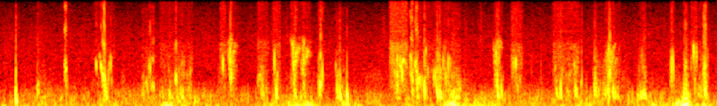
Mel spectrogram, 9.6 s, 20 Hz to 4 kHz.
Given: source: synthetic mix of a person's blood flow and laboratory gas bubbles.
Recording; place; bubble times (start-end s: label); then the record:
Doppler ultrasound of blood flow; subclavian vein
0.48-0.54 s: bubbles
0.85-0.92 s: bubbles
1.25-1.53 s: bubbles
1.88-2.06 s: bubbles
2.13-2.58 s: bubbles
2.94-3.17 s: bubbles
3.43-3.59 s: bubbles
3.63-3.74 s: bubbles
3.87-4.17 s: bubbles
4.24-4.33 s: bubbles
4.46-4.60 s: bubbles
5.19-6.16 s: bubbles
6.58-6.72 s: bubbles
6.80-6.97 s: bubbles
7.37-7.76 s: bubbles
7.90-8.28 s: bubbles
8.50-8.64 s: bubbles
8.92-9.01 s: bubbles
9.11-9.17 s: bubbles
9.21-9.45 s: bubbles
From the record:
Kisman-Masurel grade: 243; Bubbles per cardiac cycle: several, 3 to 8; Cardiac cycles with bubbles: 100%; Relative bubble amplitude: loud (0.450 to 0.775); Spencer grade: 3 (all of the cardiac periods contain showers or single bubble signals, but not dominating or overriding the cardiac motion signals); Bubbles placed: anywhere in the cardiac cycle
